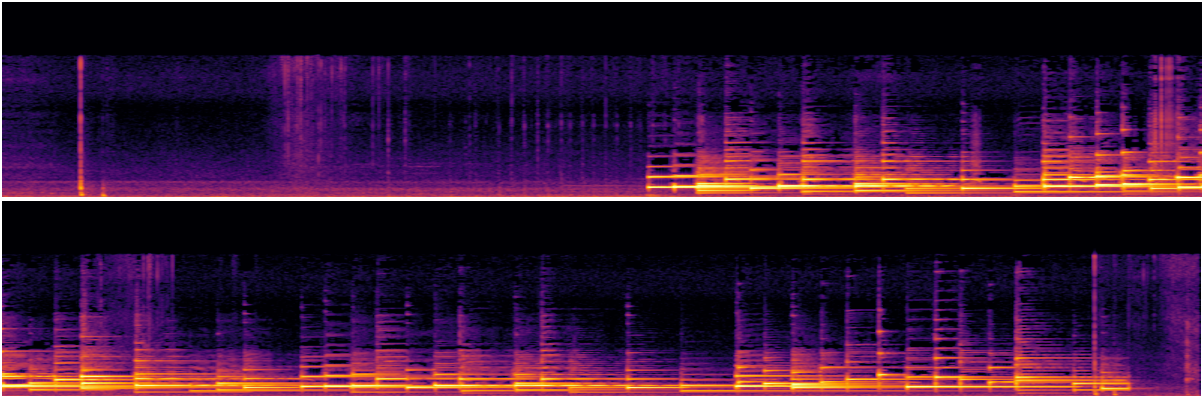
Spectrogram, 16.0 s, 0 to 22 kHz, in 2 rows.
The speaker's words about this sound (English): And it's called The Entertainer. That's the name of this ice cream truck song. At 11, close to noon in my morning, this is what's right outside my door here that's just playing over and over and over again.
